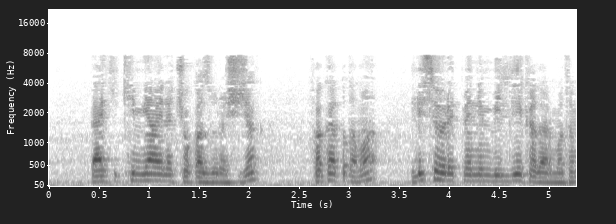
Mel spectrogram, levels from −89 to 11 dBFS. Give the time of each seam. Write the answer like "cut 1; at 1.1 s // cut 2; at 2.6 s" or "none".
cut 1; at 1.3 s // cut 2; at 2.9 s // cut 3; at 3.6 s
